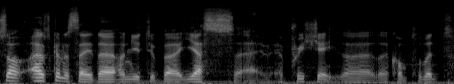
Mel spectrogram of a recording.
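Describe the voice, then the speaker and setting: A man with a Norwegian accent speaks at a moderate pace in a fairly low pitch with ordinary pitch variation, with music playing in the background. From Norway. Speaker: LEGO animator, stream co-host. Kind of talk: casual live stream chat.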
